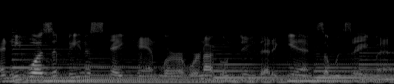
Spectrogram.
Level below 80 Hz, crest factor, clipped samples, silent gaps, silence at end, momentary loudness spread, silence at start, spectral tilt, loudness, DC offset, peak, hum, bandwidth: -70 dBFS; 16 dB; under 0.1%; none; 0 s; 7 LU; 0 s; -6.5 dB/octave; -40 LUFS; under 0.1%; -22 dBFS; none; 7.6 kHz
